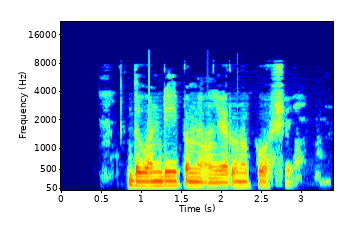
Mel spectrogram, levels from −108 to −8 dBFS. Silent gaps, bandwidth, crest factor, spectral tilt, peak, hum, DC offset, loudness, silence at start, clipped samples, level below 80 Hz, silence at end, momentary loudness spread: none; 8.2 kHz; 18 dB; -6.5 dB/octave; -14 dBFS; none; under 0.1%; -30 LUFS; 0.85 s; under 0.1%; -64 dBFS; 0.05 s; 11 LU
